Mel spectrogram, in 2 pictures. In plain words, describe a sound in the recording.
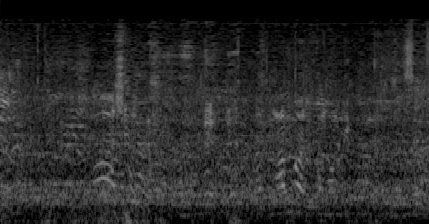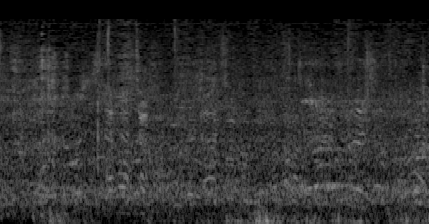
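A crowd of young men chants and shouts outdoors.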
